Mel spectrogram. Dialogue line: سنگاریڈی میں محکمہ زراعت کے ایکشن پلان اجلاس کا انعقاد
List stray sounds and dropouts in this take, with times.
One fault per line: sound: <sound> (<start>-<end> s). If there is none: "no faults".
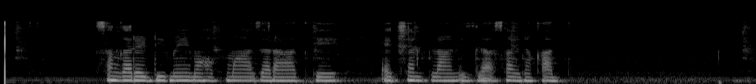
no faults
